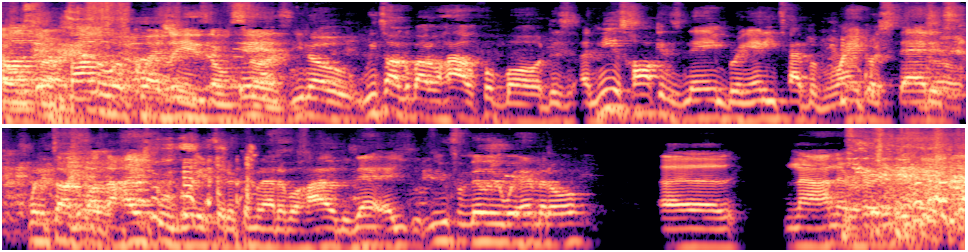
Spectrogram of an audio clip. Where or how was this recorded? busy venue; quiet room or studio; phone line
busy venue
